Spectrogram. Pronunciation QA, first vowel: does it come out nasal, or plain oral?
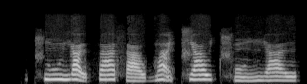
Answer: nasal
